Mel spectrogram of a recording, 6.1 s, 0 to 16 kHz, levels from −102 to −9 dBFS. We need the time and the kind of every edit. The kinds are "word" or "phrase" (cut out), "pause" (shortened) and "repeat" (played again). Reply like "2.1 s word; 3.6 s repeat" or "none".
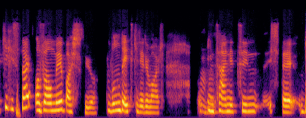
2.0 s pause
